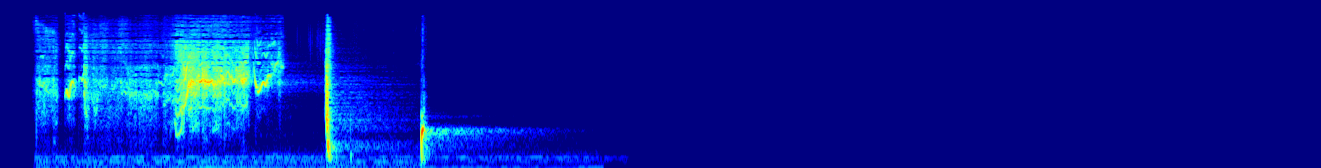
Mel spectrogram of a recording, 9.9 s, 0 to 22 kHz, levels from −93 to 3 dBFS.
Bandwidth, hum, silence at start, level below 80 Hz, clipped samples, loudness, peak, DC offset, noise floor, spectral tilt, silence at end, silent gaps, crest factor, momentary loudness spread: 16 kHz; none; 0.3 s; -80 dBFS; under 0.1%; -26 LUFS; -2 dBFS; under 0.1%; -77 dBFS; 0.5 dB/octave; 6.65 s; none; 32 dB; 21 LU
